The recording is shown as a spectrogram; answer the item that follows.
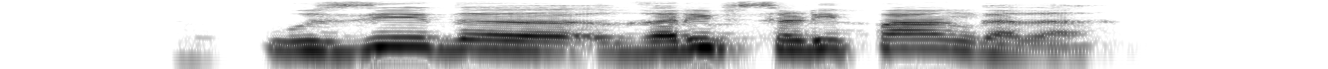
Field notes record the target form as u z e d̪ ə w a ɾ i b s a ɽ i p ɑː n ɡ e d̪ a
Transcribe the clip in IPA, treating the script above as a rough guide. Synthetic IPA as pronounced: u z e d̪ ə ɣ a ɾ i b s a ɽ i p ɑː ŋ ɡ a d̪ a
